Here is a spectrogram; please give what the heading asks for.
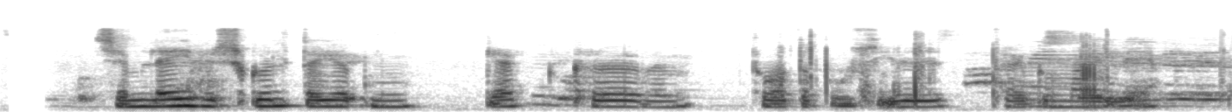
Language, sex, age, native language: Icelandic, female, 11, Icelandic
